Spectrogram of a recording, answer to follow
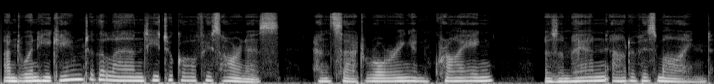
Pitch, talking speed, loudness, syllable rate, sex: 160 Hz, 200 wpm, -15 LUFS, 4.2 syllables/s, female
